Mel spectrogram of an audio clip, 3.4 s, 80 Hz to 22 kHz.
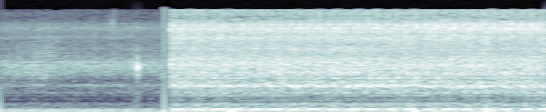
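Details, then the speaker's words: Opel Corsa D, Z14XEP 1.4 16V 90 hp petrol, first start after timing chain kit replacement: steady low idle with light, even injector ticking and no chain rattle; only injectors heard, healthy. "Vous on n'entend pas du tout le timing, on n'entend que les injecteurs"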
